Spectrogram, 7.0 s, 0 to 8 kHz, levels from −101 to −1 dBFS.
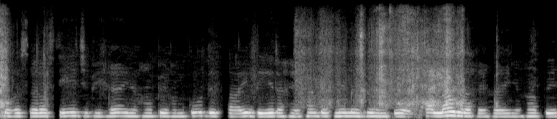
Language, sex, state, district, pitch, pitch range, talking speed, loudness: Hindi, female, Bihar, Sitamarhi, 215 Hz, 210-220 Hz, 195 wpm, -20 LUFS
